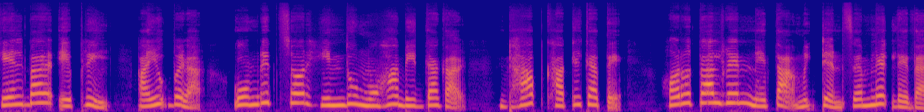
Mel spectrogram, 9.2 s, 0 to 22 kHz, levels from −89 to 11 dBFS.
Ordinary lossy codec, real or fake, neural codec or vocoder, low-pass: none; fake; codec, 44.1 kHz, 2.6 kbps, DAC; 19.8 kHz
